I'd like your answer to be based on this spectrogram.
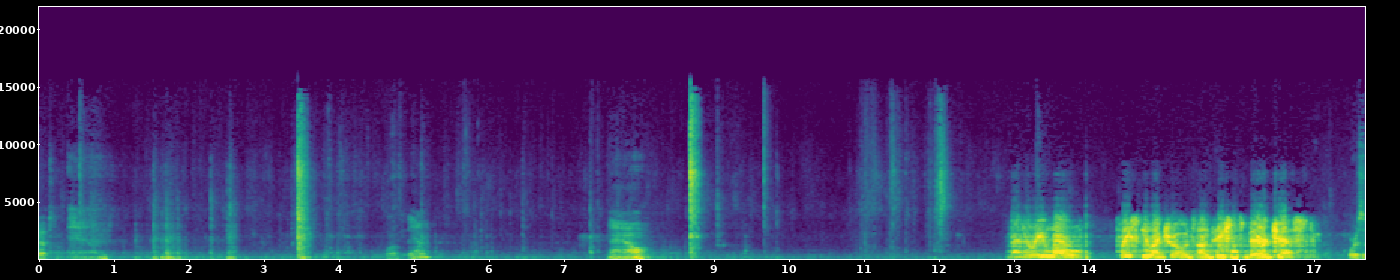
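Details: Clicks and handling noise, then a recorded voice prompt from a Cardiac Science Powerheart AED running on a homemade replacement battery pack, announcing low battery and instructing placing electrodes on the patient's bare chest.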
